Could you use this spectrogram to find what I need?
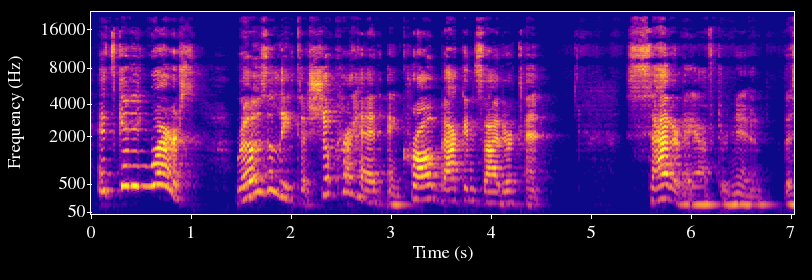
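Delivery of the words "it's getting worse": begging. Acted. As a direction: beg her to come down. Staff begging in storm.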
